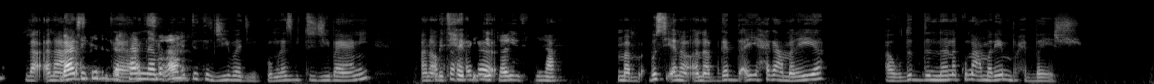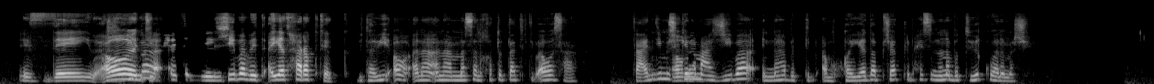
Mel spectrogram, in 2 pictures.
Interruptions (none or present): present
